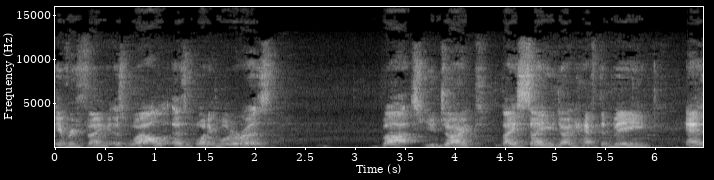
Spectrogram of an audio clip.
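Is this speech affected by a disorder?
No.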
